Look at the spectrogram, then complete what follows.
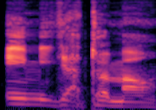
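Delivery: ordinary delivery, nothing marked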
